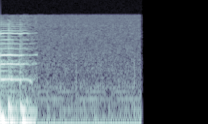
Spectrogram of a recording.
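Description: A woman's last held sung note with vibrato over the song's backing music, ending about a third of a second in. A faint tail follows, then the sound cuts off into dead silence about a second and a half in.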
